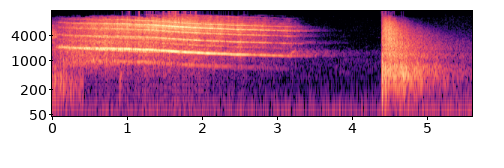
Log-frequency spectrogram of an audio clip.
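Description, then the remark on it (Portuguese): A loud firework sound effect, a 'rasga-lata' firecracker, whistles with a long, shrill tone that slowly drops in pitch for about three seconds, then a sudden sharp bang bursts into a fading crackle. No one speaks. “Nossa, bota o rasga-lata aí.”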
